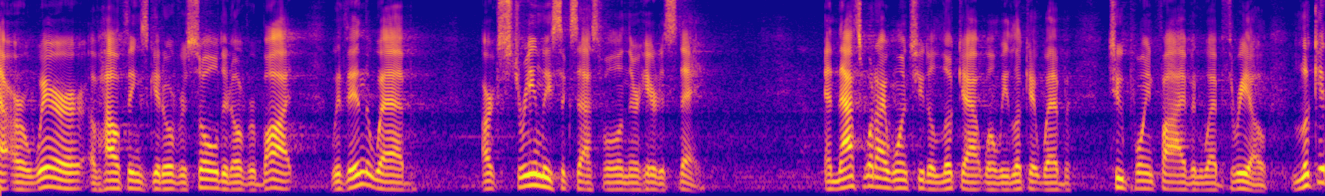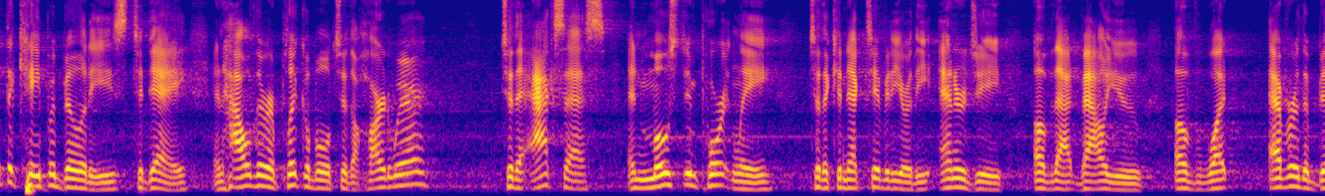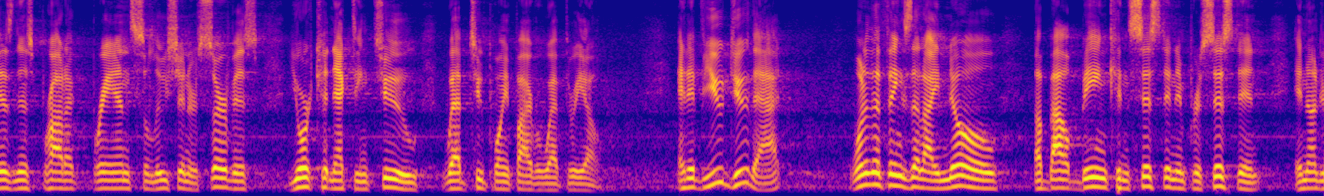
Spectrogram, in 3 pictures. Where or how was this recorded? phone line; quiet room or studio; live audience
live audience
